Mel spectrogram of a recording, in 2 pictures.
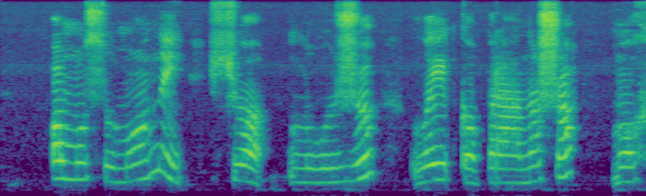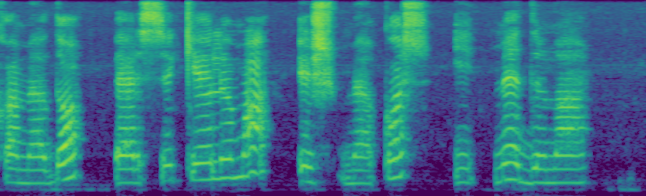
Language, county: Lithuanian, Telšiai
